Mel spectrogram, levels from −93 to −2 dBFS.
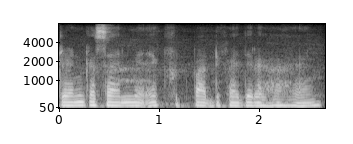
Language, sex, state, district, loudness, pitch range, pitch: Hindi, male, Arunachal Pradesh, Papum Pare, -18 LUFS, 105-110 Hz, 110 Hz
